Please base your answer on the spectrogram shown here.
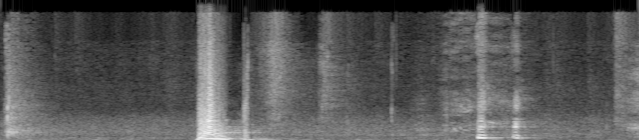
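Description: A dog gives one sharp bark and, a little later, a shorter yip, both fairly close, over steady room noise.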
